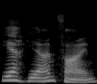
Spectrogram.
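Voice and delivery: on the defensive. [name] answers Lucas asking if she is all right, rather defensive. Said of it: "she answered rather defensively".

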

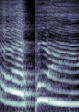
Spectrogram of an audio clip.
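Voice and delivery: mock frantic desperate wail, very high, very loud. Retelling how a cornered villain starts hard begging for his life: imitating hard begging. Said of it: "the fucking hard begging".

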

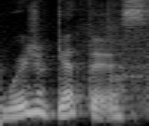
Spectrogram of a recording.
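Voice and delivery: ordinary delivery

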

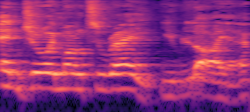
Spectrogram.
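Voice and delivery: normal talking voice

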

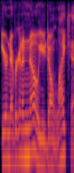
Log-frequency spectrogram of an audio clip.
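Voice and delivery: normal talking voice

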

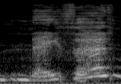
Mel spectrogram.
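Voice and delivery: acted-out mild, restrained, toned-down scream. Retelling finding bugs in the bathroom: imitating her own scream. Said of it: "I'm just screaming".

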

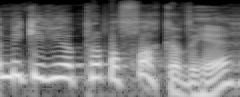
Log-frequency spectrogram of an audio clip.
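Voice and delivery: very high, fast mock posh English accent.

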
